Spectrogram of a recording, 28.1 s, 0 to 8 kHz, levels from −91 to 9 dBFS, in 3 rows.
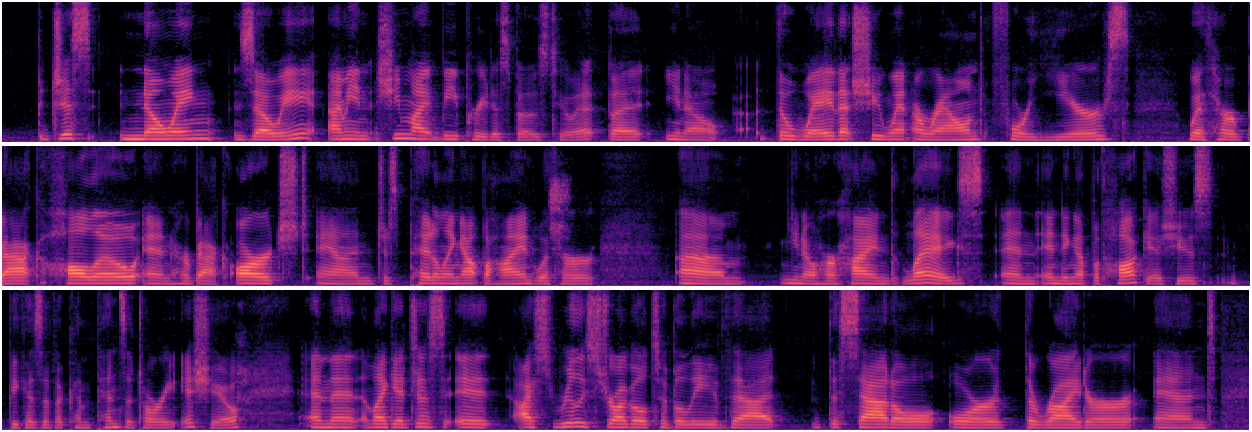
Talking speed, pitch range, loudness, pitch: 155 wpm, 165-190 Hz, -27 LUFS, 175 Hz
